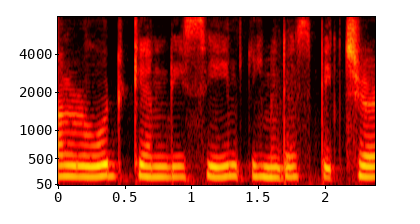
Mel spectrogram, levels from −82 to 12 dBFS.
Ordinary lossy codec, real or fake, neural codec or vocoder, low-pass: none; fake; codec, 16 kHz, 1 kbps, X-Codec, HuBERT features, trained on general audio; none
